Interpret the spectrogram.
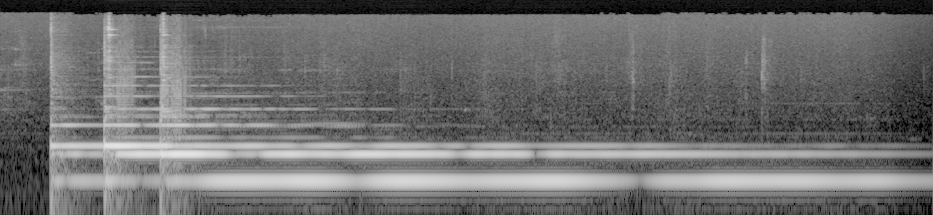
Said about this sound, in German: Und wenn man möchte, darf man in dieser Ausstellung das Kunstwerk sogar anfassen. Man kann also das Material von Holz und Metall fühlen und darf diese Glocke auch schlagen.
